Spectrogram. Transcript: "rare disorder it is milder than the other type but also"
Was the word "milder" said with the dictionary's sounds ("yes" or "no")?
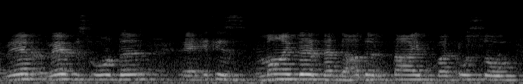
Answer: no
